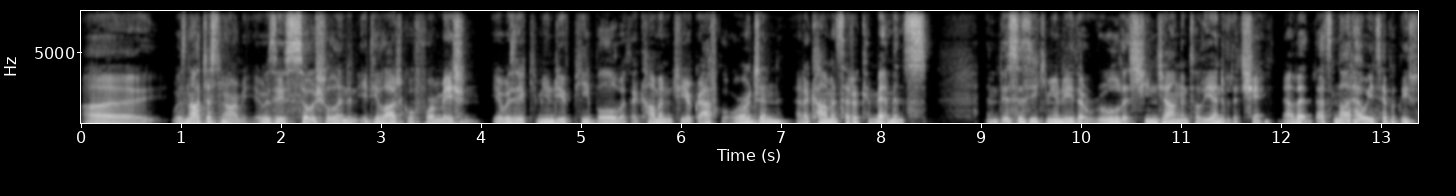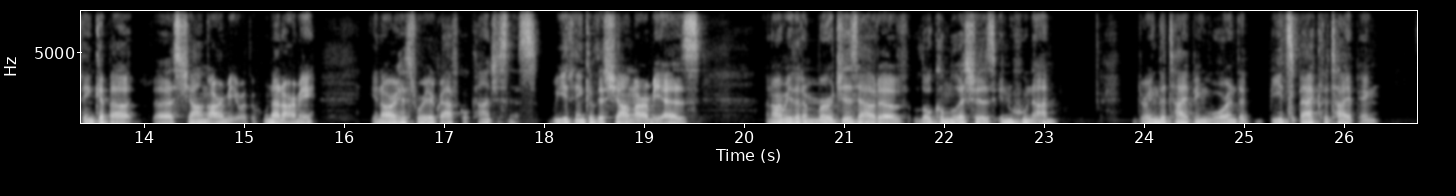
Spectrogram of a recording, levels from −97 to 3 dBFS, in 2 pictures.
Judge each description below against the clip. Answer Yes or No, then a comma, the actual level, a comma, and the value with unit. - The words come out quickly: Yes, fast, 210 wpm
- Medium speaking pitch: No, low, 120 Hz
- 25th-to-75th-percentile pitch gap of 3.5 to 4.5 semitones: Yes, average, 4.0 semitones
